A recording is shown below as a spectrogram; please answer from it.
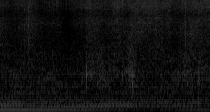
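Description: Near silence: faint room tone with a low hum that fades out in the first second, and a couple of very faint light ticks.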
